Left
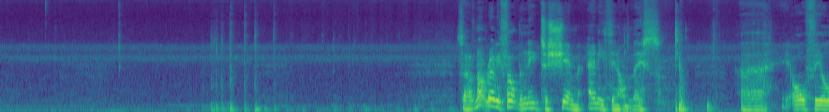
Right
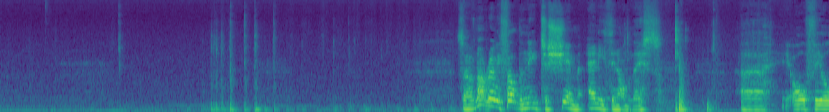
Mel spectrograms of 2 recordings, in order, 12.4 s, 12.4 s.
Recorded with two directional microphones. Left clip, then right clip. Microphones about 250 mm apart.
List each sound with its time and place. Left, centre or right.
6.8 s speech: left
11.1 s speech: left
